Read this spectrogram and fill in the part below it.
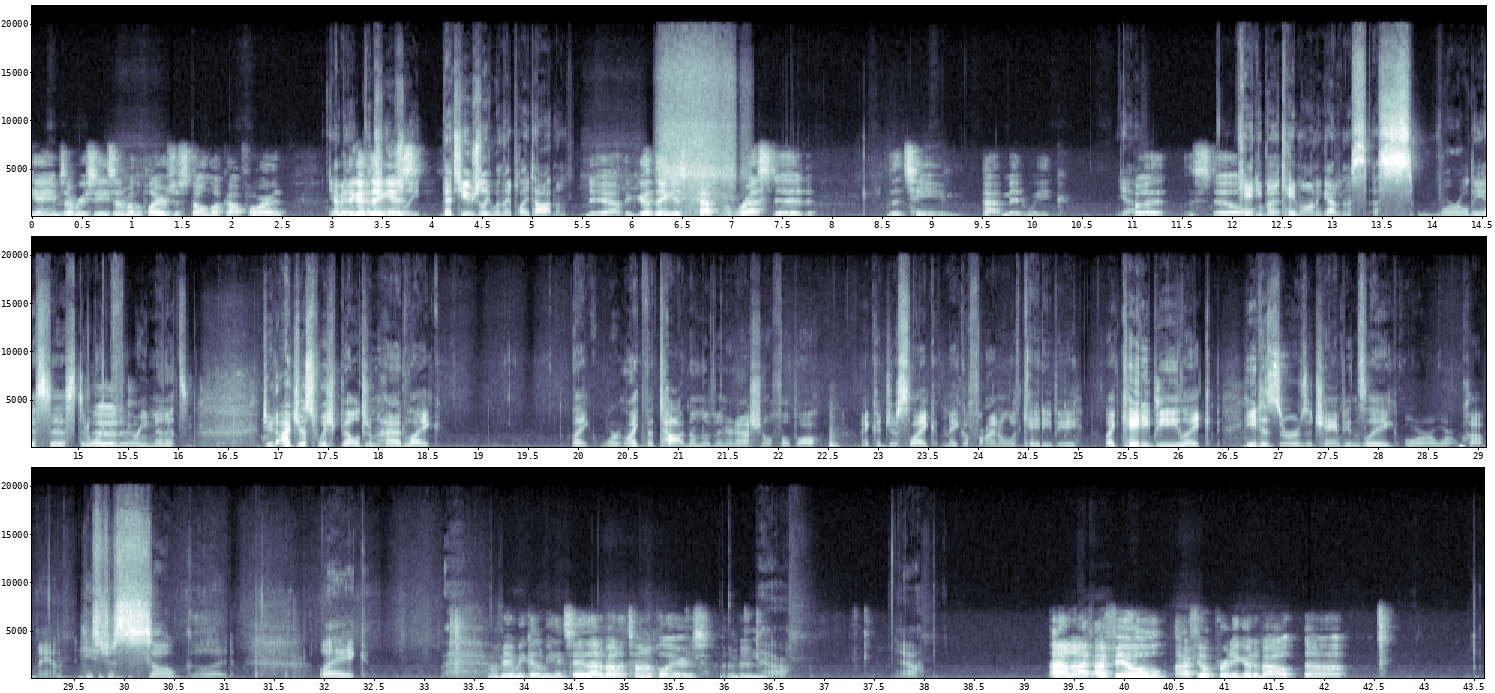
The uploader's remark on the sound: Apologies for any audio problems on today's podcast as there was a microphone issue during recording.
